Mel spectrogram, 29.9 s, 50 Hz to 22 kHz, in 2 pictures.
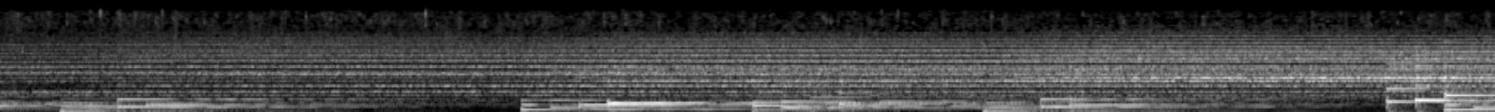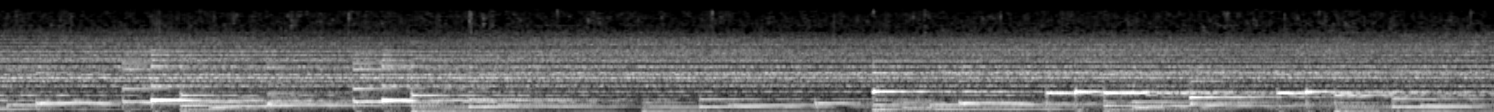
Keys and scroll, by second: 11.1 ctrl+alt+s.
